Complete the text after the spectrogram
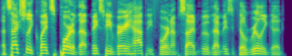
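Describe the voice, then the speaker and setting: A man with a very bright, smooth voice, recorded close and dry with no room sound. He walks viewers through trading charts in a loose, rambling way, full of "right?" and fillers. His voice is a little hoarse. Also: medium pitch, animated, quick pace, no echo. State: losing his voice. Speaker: stock market live stream host. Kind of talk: casual live chart commentary.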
